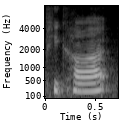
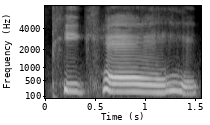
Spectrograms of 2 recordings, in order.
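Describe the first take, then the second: First: It is said as spelled, ending in t. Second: It is said like pee-kay, without t. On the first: It follows the spelling. "I used to pronounce it Picot because" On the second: It follows the traditional usage. "it's not pronounced that way, it's P K"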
